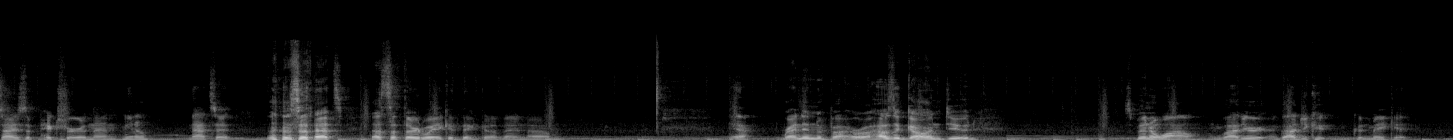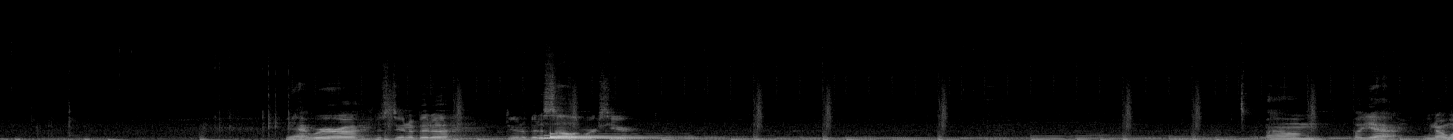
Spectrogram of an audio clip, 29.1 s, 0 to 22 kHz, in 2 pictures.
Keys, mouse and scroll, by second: 13.9 click, 14.5 click, 15.7 click, 16.6 scroll down 1, 17.0-17.4 scroll up 4, 19.6 click, 20.5 click, 21.4 click, 22.7 click, 23.6 click, 24.1 click, 27.7 click, 28.3 click.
